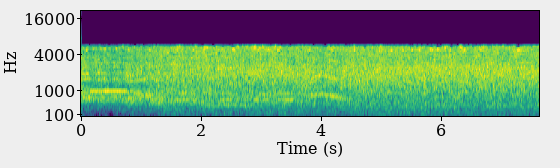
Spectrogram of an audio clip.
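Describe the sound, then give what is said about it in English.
Sustained applause from a large crowd during the new Speaker of the House's first speech, after his pledge that the first bill will repeal funding for 87,000 new IRS agents. A dense, steady wash of clapping at even loudness throughout, with faint cheers and voices mixed in underneath. “That's more than a smattering of applause.”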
